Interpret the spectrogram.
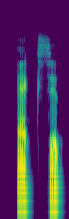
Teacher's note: the z sound is foreign to Hiligaynon, and so it is replaced by the native s sound. So exit would sound like exit in Hiligaynon.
